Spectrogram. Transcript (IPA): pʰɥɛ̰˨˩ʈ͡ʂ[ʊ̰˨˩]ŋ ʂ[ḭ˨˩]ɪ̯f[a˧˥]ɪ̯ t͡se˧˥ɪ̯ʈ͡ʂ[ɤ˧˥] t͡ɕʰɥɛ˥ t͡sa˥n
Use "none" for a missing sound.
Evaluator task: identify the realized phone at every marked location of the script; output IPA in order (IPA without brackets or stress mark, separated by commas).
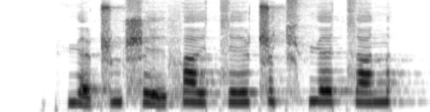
ʊ˦, ḛ˨˩, a˥˩, ɤ˧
